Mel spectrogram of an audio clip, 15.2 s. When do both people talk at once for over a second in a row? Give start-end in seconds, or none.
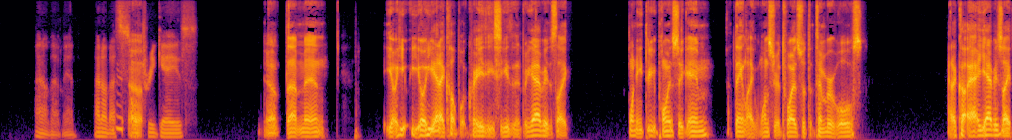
none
